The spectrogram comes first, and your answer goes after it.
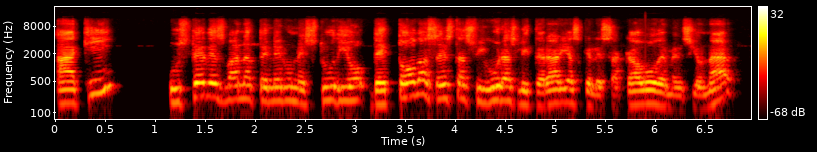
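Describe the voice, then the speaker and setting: A pastor giving an online Bible class, slowly repeating and spelling out terms and putting questions to his students. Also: sits high, animated, mellow. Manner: slow, deliberate spelling-out of terms. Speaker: pastor and teacher.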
